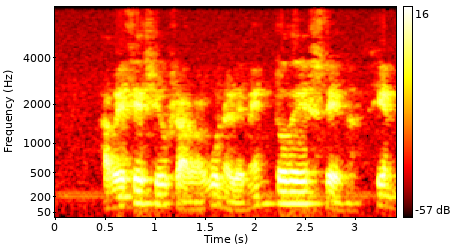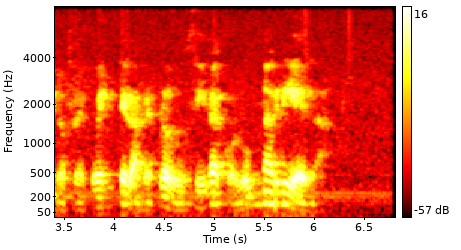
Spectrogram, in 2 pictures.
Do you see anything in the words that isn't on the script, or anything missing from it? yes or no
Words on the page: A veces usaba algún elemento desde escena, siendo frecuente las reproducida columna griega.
yes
